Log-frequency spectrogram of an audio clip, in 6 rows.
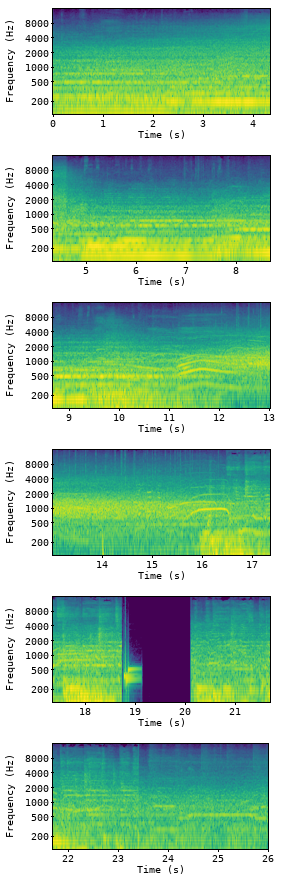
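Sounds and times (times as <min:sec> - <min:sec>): slow synth chords: 0:00.0 - 0:12.0
crowd screaming and cheering: 0:00.0 - 0:18.7, 0:20.1 - 0:26.0.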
